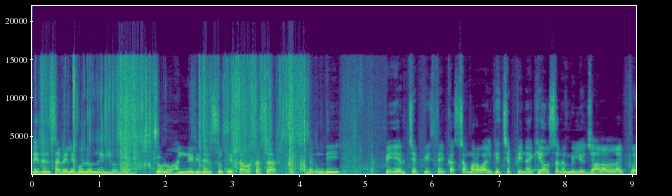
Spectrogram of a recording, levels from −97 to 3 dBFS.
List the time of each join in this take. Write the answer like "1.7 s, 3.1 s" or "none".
4.2 s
